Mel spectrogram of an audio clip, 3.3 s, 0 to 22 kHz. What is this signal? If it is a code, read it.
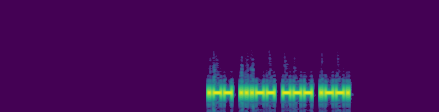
Morse code, heard as a keyed tone, about 55 wpm, 700 Hz. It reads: W3OP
